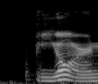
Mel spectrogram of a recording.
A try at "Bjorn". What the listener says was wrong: just don't pronounce the J. It's not Bjorn.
